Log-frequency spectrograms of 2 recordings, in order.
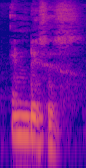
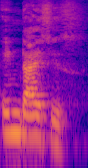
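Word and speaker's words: indices: इसका बोलने का भी तरीका और स्पेलिंग ही बदल जाएगी, आई एन डी ई एक्स आपका आई एन डी आई सी ई एस बन जाएगा, इंडिसिस या इंडाइसिस, ये भी लोग बोलते हैं।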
